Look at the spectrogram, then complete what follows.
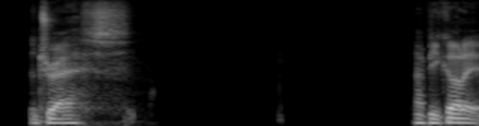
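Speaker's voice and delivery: very nervous, anxious, on edge. Voicing a survivor who asks the listeners a question, very nervous. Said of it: "he'll say to you very nervously".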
